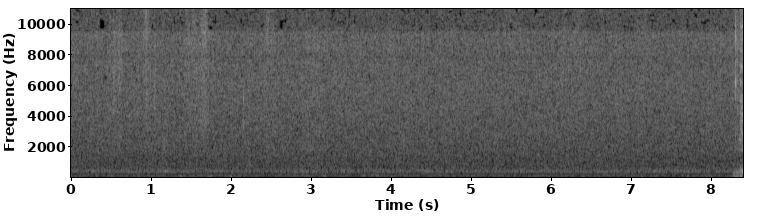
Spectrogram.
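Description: Faint steady hiss of room tone with a faint hum, and a few soft rustles of loose paper sheets being handled in the first two or three seconds.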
